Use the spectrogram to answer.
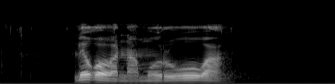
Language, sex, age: Northern Sotho, male, 23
